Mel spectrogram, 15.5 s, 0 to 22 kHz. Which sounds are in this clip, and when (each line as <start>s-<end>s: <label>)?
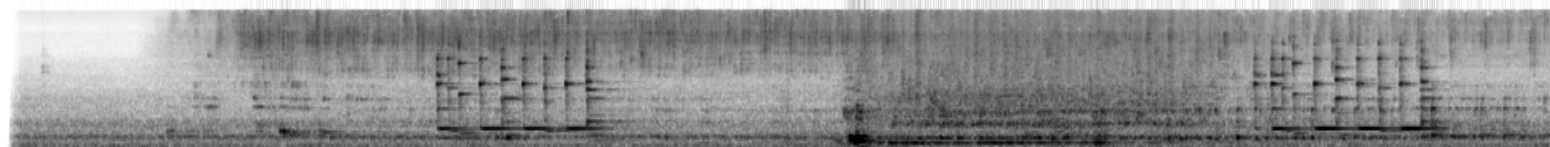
1.9s-15.5s: running water
4.3s-6.1s: phone ringing
8.4s-13.1s: toilet flushing
12.6s-14.5s: phone ringing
